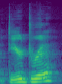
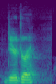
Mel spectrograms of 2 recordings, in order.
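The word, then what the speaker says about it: Deirdre: Uh, Deardra. That's how they pronounce this song, but that's how I pronounce the name. Deardra.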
